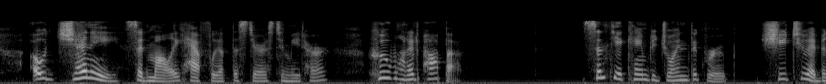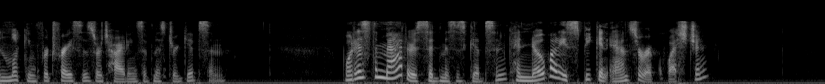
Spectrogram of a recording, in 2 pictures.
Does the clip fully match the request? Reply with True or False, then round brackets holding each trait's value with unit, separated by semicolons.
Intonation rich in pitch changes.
True (7.9 semitones)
